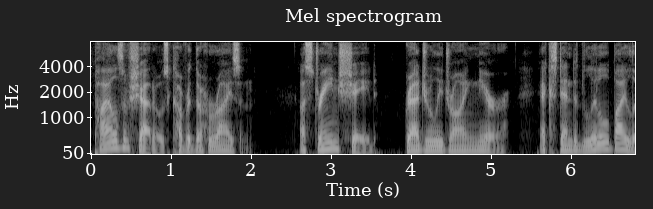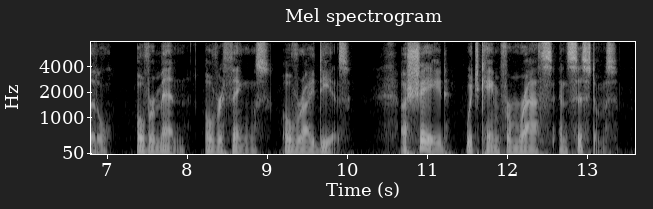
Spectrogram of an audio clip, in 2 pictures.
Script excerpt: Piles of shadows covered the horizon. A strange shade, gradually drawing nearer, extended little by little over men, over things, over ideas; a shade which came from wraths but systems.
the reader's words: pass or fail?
fail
